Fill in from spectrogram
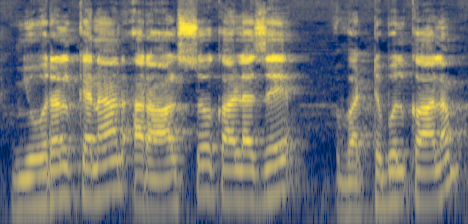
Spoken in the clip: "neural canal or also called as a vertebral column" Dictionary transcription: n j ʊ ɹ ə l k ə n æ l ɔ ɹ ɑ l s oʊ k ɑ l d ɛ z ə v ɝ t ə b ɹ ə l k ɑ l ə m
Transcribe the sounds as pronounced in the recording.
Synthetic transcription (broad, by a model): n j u ɹ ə l k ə n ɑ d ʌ ɹ ɑ l s oʊ k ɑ l ʌ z ə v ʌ t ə b ə l k ɑ l ə m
